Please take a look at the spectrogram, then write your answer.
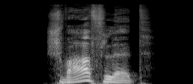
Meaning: second-person plural subjunctive I of schwafeln
- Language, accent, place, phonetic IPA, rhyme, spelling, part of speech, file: German, Germany, Berlin, [ˈʃvaːflət], -aːflət, schwaflet, verb, De-schwaflet.ogg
